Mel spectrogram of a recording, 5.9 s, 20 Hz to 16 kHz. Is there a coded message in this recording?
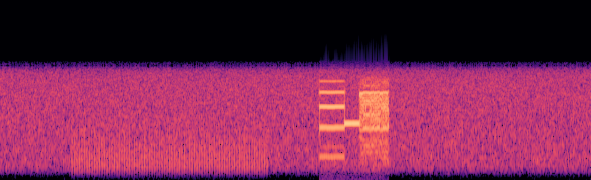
Yes: caller ID data burst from 0.7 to 3.9 s, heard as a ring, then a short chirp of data, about 1200 baud, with phone line noise.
